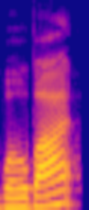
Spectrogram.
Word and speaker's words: Woebot: Wobot is an app, and Wobot is spelled W-O-E, like sadness, and then bot, B-O-T, like robot. Wobot is this super adorable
